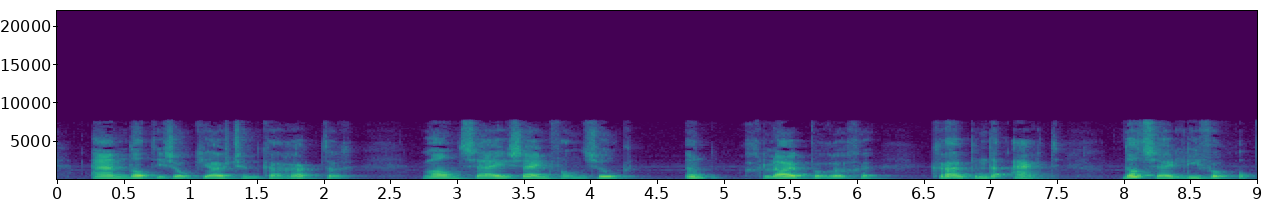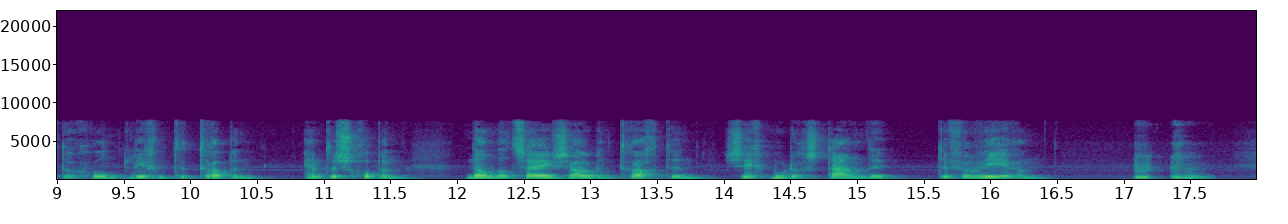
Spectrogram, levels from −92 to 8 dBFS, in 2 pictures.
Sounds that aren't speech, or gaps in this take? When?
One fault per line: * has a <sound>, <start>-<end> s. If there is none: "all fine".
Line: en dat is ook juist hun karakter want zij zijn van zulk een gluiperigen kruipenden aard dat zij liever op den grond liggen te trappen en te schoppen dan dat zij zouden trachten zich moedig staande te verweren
* has a throat clearing, 17.1-17.7 s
